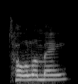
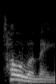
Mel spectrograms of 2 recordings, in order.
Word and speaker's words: Ptolemy: his name is not Ptolemy. This P is the same P in Pfizer. This P is the same P in pterodactyl. You don't pronounce it. This is Ptolemy, not Ptolemy.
